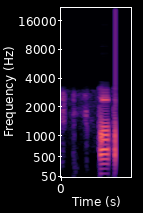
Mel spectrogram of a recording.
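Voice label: Public Safety Tactical, p25; wake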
